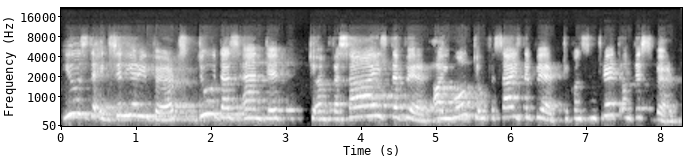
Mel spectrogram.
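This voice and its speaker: A woman's voice: high-pitched, animated, moderate pace, hardly any pauses. A woman teaching an English grammar lesson, explaining patiently and often asking "okay?" to check understanding. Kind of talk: recorded online grammar lesson. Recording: echoey room, long reverb, faint noise.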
